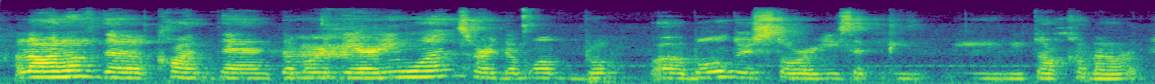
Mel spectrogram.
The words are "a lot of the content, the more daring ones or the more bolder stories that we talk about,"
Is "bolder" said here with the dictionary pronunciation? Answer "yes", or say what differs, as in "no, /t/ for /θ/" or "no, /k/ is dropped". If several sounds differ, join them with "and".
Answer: yes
